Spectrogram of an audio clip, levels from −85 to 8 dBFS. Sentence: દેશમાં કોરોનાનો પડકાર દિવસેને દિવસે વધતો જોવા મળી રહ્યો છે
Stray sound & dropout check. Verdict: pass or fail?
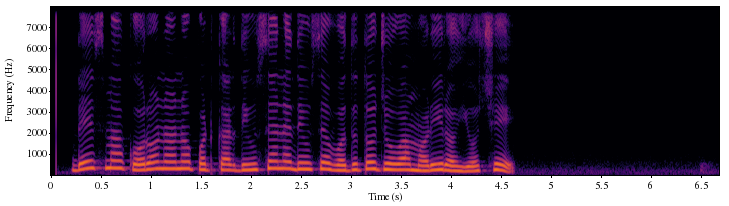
pass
